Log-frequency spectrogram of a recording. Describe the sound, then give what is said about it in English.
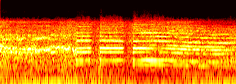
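A car being driven to work, with a loud, steady engine drone and a rising whine, broken by two brief dips like gear changes, then settling back into a constant hum. No one speaks. “As I drove to work, I could hardly keep my mind on the road.”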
